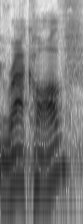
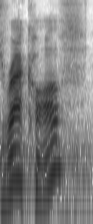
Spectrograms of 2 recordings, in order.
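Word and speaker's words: Rakow: Ed Rakov, which is pronounced properly since a W is pronounced in a V in European culture. So, it is Rakov.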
